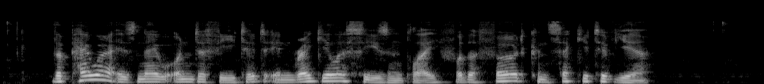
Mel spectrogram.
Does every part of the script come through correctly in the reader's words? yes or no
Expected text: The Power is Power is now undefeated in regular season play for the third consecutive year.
no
